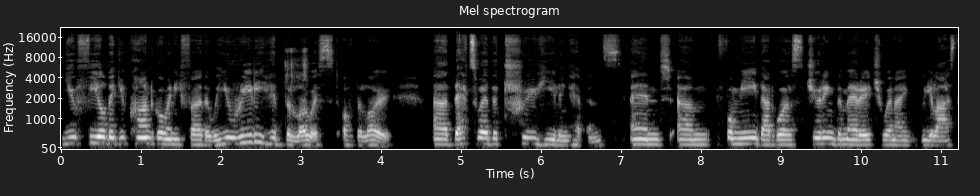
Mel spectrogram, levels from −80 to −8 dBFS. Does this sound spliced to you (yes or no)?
no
